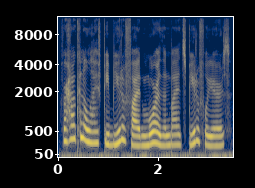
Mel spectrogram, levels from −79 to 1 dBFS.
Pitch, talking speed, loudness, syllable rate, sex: 235 Hz, 225 wpm, -14 LUFS, 4.9 syllables/s, female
